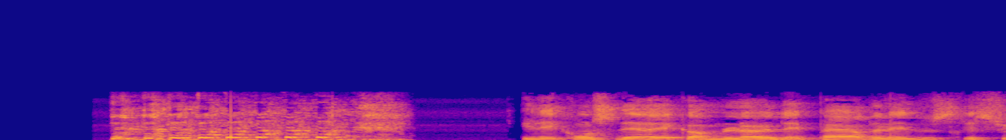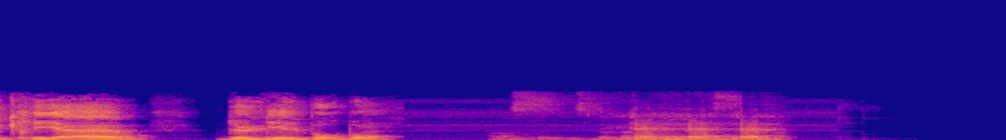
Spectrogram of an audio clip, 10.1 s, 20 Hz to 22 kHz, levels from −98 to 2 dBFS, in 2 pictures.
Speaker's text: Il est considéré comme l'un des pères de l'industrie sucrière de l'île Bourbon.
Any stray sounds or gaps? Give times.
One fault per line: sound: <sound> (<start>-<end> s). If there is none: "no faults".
sound: laugh (0.5-2.1 s)
sound: laugh (7.5-9.0 s)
